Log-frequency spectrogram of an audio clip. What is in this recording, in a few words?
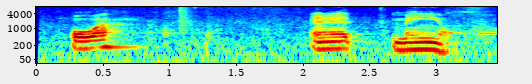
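you come with me, chamacoco; Puerto Diana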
